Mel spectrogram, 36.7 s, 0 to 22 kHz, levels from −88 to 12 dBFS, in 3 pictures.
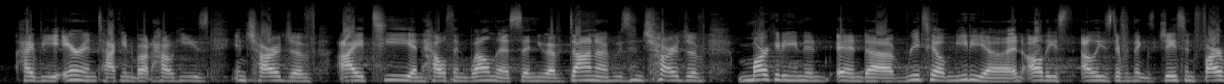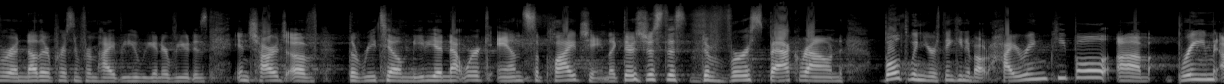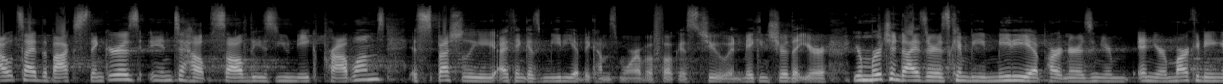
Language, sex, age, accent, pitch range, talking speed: English, female, 30-49, American, 170-200 Hz, 175 wpm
